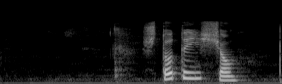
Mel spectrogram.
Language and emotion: Russian, neutral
